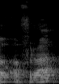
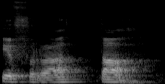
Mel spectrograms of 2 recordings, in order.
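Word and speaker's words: इफ्राता: यहाँ इसको अफरात लिखा गया, जो इसका एग्जैक्ट प्रोनाउंसिएशन है इस लफ्ज़ का वो है इफराता।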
